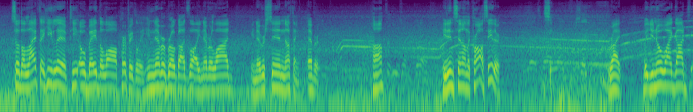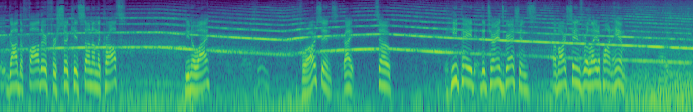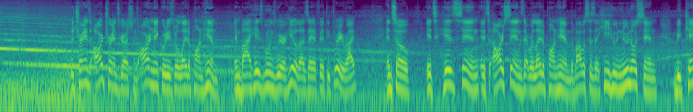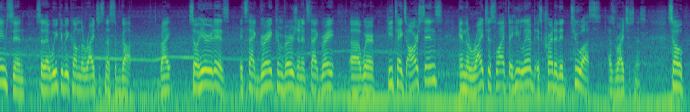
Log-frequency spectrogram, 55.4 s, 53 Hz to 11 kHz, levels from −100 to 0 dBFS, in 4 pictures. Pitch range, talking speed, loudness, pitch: 140-195 Hz, 165 wpm, -20 LUFS, 160 Hz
